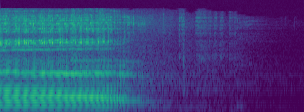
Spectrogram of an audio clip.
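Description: A man's drawn-out hesitation filler 'eee', held on one steady pitch for about a second and dropping slightly as it fades out.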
